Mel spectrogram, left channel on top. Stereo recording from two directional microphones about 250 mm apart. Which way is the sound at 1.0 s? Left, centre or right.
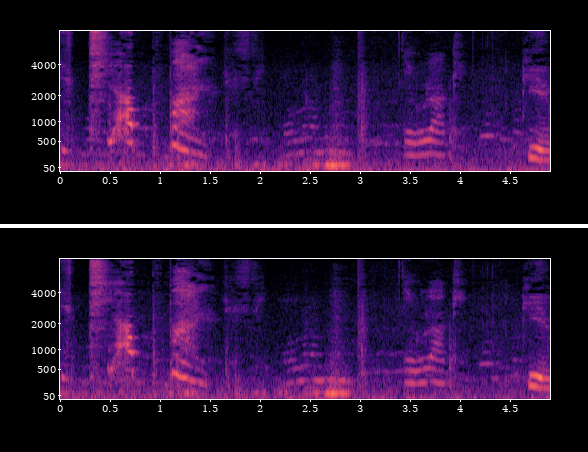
Left.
